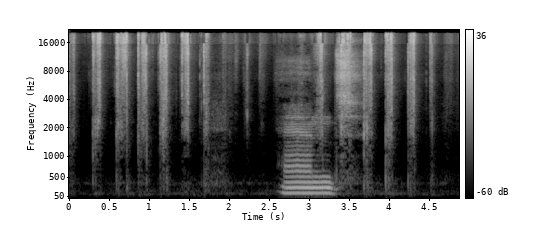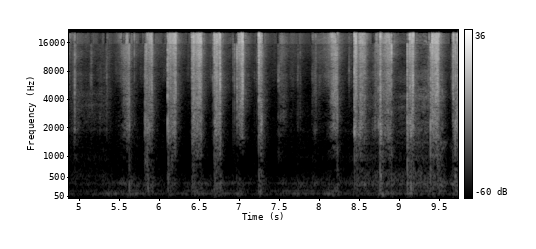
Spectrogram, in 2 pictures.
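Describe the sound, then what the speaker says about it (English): A deck of Marvel Champions game cards is riffle-shuffled once with a loud fluttering burst, then repeatedly overhand-shuffled in a fast, steady series of soft slaps and snaps at close range, with a brief spoken word. "Shuffle this."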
